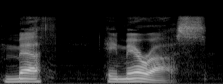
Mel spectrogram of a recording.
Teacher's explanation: The alpha on meta dropped, and because of the rough breathing, the tau becomes a theta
